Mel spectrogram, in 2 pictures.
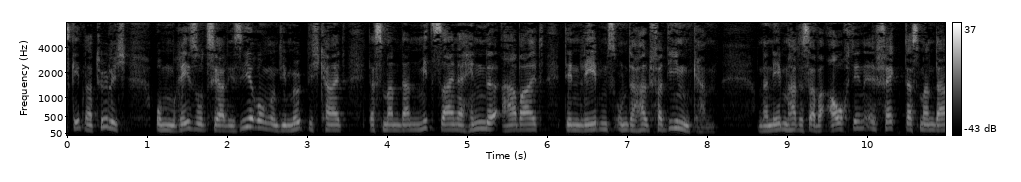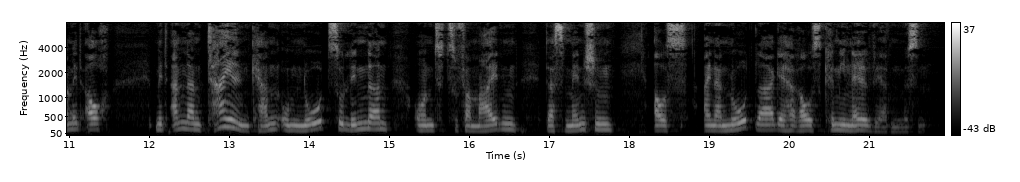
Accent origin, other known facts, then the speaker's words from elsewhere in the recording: North Rhine-Westphalia, Germany; Ich komme ja, wie gesagt, aus dem Siegerland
